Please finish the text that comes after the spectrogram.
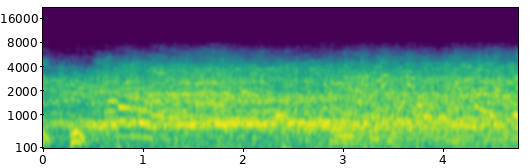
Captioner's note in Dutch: boos geklets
